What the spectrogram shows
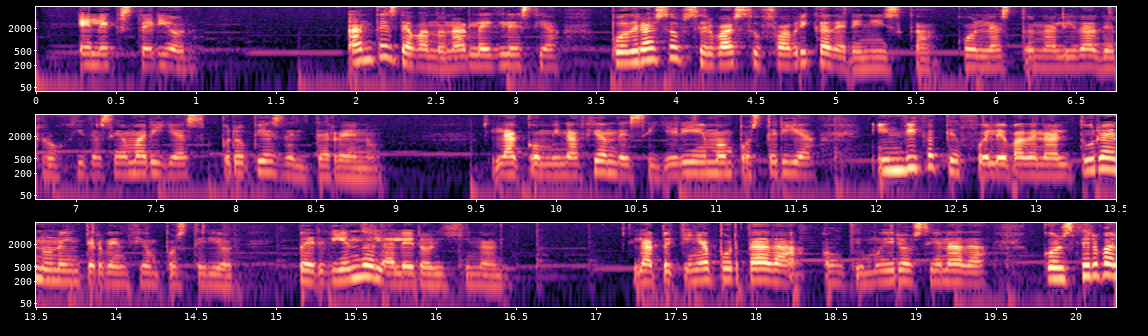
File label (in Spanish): Con musica; Santiago; Exterior; iglesia de santiago de los caballeros; audioguias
